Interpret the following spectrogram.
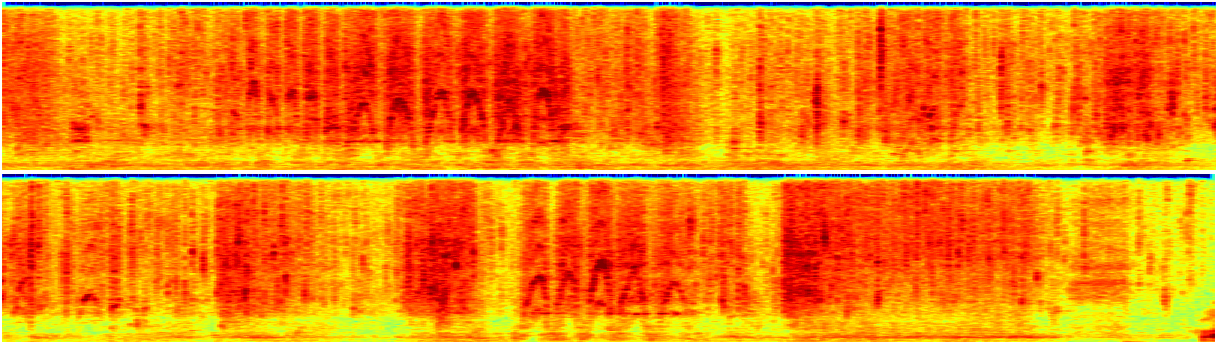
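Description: Tap water running onto a silkscreen's mesh and splashing into a stainless steel sink as the screen is rinsed by hand to wash the paint out of it.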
